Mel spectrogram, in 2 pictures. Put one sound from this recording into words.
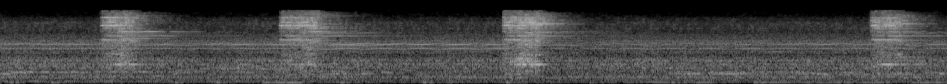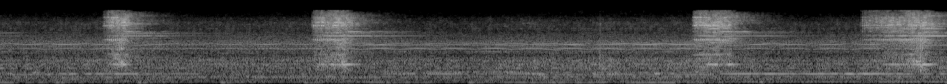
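A man sands a small piece of wood in short, scratchy bursts.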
